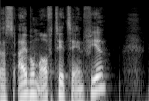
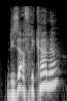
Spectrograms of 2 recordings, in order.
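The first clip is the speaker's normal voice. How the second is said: "dieser Afrikaner" pitched high, rising into a question; high, questioning stress on "dieser Afrikaner"; pointed emphasis; 8 semitones higher than usual. Retold or imitated. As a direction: lift the whole of "dieser Afrikaner" as if singling him out. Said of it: "warum betonst du das so".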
